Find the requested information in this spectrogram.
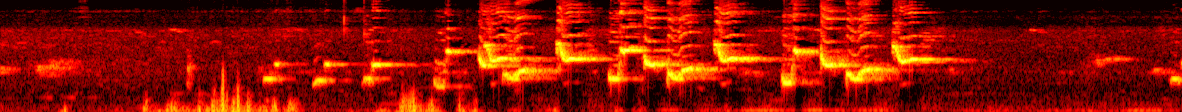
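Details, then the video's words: Caged straw-headed bulbul whose song serves to stimulate other caged birds: a few soft whistles and low rumbling knocks, then a loud, rich run of bubbling, slurred whistled notes, fading to faint sounds. "merangsang cucak rowo malas bunyi agar rajin bunyi"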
